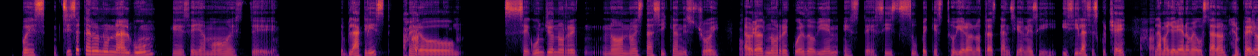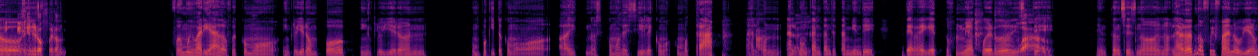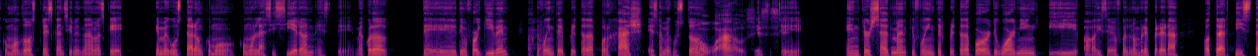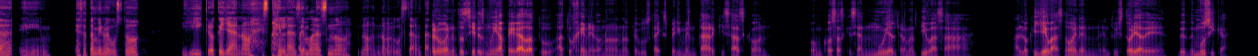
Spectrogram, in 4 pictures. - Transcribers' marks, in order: giggle; chuckle
- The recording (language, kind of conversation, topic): Spanish, podcast, ¿Cuál es tu canción favorita y por qué te conmueve tanto?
